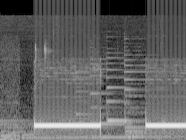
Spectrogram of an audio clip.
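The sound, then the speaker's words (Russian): Ringback tone of an outgoing phone call: a steady, loud, mid-pitched electronic tone sounds for about a second, breaks off, then returns and holds to the end. “Еще один звонок нашим грузинским коллегам.”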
